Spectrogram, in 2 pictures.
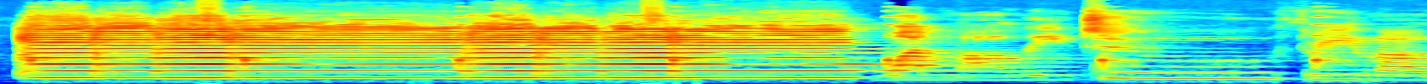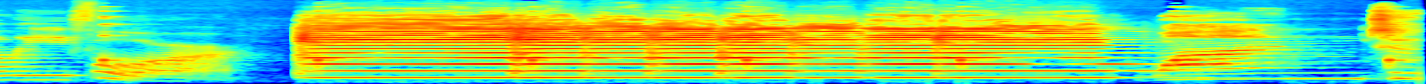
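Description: A violin plays the same note over and over in a rhythm of quarter notes and eighth-note triplets, in two phrases of about four seconds each. A woman's voice is heard in the gap between the phrases and again near the end.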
